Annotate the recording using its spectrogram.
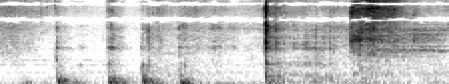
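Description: Five or so light taps and clicks of small objects being handled, the sharpest about a second and a half in.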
